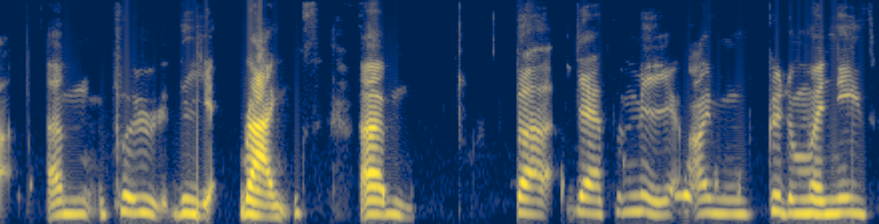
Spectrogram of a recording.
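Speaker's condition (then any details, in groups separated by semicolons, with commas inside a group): Cerebral palsy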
